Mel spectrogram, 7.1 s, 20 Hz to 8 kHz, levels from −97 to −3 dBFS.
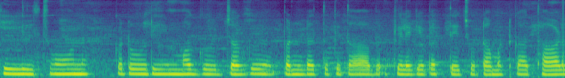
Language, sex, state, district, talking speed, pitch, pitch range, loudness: Hindi, female, Haryana, Jhajjar, 95 wpm, 175 Hz, 170-180 Hz, -15 LUFS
